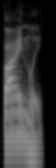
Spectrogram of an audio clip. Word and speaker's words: finally: realtor finally finally and she is using three syllables typically we do two we don't say finally we say finally finally when their realtor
